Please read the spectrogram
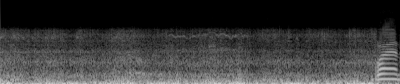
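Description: Steady wind rush on the microphone, with the running noise of a Yamaha cruiser motorcycle underneath, while riding at road speed.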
